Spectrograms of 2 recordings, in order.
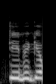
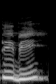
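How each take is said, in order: First: The t sound is retroflex, tongue curled back. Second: The t sound is dental, tongue on teeth. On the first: This is how it is said in Bengali. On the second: This is how Malaysians say it.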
